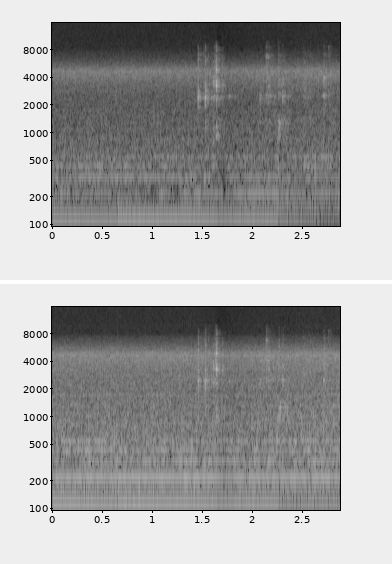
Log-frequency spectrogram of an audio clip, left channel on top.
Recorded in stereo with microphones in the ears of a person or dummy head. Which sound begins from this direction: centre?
Keys jangling, at 1.4 s.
